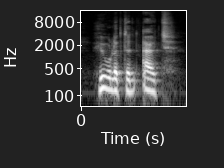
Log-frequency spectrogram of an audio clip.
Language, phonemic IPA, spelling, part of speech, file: Dutch, /ˈhywᵊləktə(n) ˈœyt/, huwelijkten uit, verb, Nl-huwelijkten uit.ogg
- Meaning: inflection of uithuwelijken: 1. plural past indicative 2. plural past subjunctive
